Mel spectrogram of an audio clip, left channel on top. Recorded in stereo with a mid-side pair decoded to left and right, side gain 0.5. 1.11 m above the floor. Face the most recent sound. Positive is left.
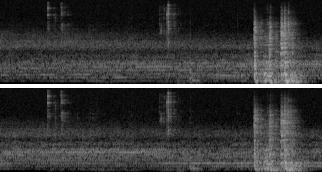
turn(degrees=25)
